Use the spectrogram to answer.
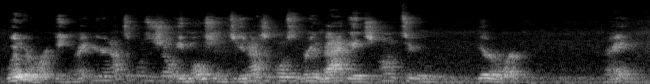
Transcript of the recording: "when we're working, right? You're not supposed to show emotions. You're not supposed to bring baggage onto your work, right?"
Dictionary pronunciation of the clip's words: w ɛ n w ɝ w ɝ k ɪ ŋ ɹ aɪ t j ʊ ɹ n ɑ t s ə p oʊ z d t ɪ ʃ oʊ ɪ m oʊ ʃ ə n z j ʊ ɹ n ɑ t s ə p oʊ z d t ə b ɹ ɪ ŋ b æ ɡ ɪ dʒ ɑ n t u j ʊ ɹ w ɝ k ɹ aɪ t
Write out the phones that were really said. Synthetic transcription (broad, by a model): w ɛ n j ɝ w ɝ k ɪ ŋ ɹ aɪ t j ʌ ɹ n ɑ t s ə p oʊ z t ɪ ʃ oʊ ɪ m oʊ ʃ ə n z j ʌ ɹ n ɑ t s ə p oʊ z t ə b ɹ ɪ ŋ b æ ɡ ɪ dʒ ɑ n t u j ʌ ɹ w ɝ k ɹ aɪ t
